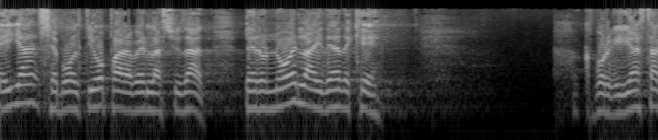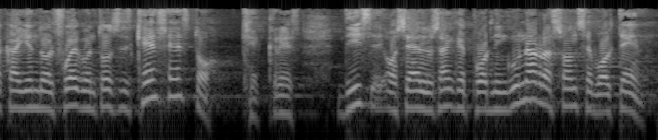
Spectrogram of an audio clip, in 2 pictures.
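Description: A man's voice: a little high, big-room sound, highs cut off. A man preaching a sermon in a casual, joking way, acting out little scenes. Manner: conversational, acts out voices and jokes.

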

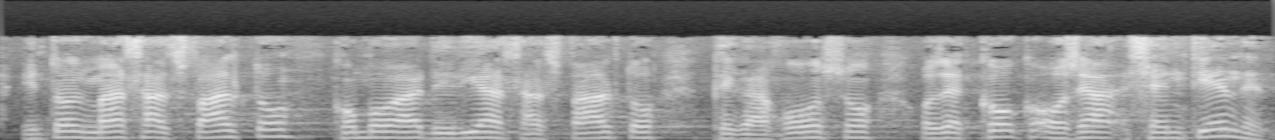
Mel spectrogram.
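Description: A man's voice: a little high, muffled recording. Chatty man teaching in an echoey hall. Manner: chatty, storytelling with quoted voices and fillers. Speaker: Bible teacher. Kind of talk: informal Bible teaching.

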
